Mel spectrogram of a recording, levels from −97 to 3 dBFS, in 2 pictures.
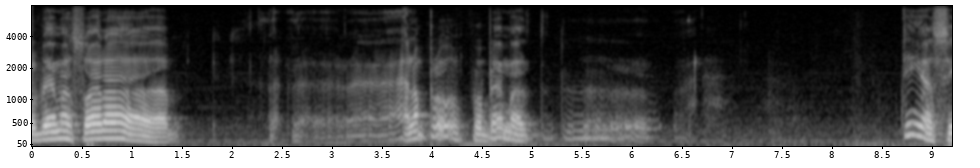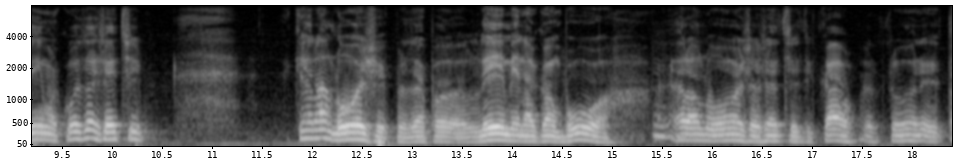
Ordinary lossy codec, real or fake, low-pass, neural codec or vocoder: none; real; none; none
